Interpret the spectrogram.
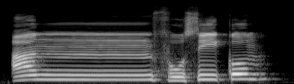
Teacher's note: अनफुसिकुम हमज़ा नून ज़बर अन, फ़ा पेश फू, अनफू, सीन, ज़ेर, सी, अनफुसी, काफ, मीम पेश कुम, अनफुसिकुम। नून साकिन के बाद फ़ा हुरूफ़ इख्फ़ा में से आ रहा है, गुन्ना करके पढ़ेंगे।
